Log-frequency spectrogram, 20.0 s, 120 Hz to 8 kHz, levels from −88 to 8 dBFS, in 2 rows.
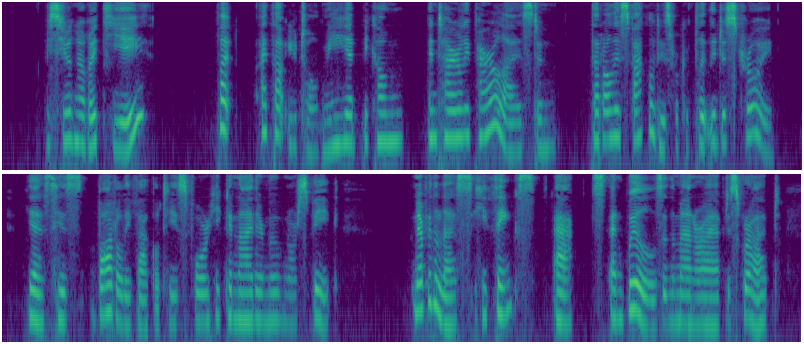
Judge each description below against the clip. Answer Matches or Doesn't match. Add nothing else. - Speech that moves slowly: Matches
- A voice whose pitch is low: Doesn't match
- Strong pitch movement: Doesn't match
